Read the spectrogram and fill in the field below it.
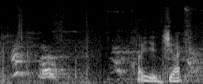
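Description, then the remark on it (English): A dog named Jack, one of five dogs rescued in County Monaghan, gives a few short, high barks and yips in quick succession, loud, with brief pauses between them. “This guy here now, he was one of five dogs that I rescued down in County Monaghan.”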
